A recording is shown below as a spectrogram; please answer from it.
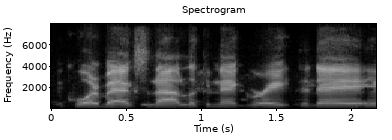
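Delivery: normal talking voice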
